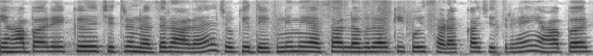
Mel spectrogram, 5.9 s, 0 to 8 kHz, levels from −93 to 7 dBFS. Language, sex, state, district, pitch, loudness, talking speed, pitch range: Hindi, female, Uttar Pradesh, Muzaffarnagar, 240 Hz, -14 LUFS, 245 wpm, 230-250 Hz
